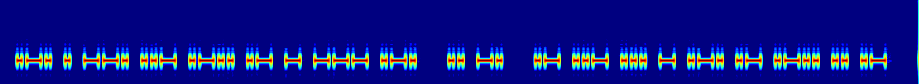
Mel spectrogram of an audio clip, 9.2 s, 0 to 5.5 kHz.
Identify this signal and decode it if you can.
Morse code, heard as a keyed tone, about 25 wpm, 600 Hz. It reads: REGULATOR IN AUSTRALIA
